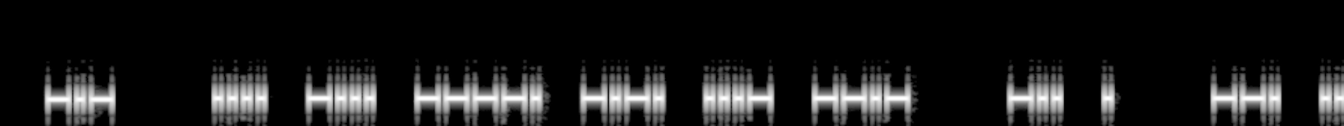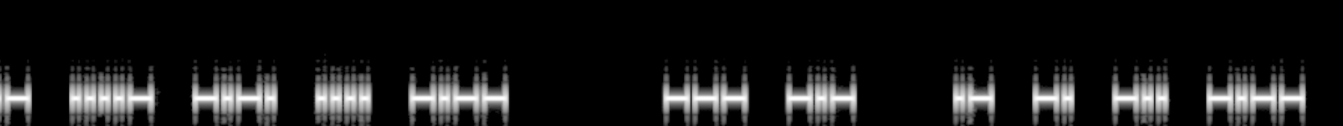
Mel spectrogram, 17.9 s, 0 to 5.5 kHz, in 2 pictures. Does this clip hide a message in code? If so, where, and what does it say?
Yes: Morse code from 0.3 to 17.7 s, heard as a keyed tone, about 25 wpm, spaced as for 18 wpm, 590 Hz. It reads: K HB9CVQ DE GU4CHY OK ANDY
